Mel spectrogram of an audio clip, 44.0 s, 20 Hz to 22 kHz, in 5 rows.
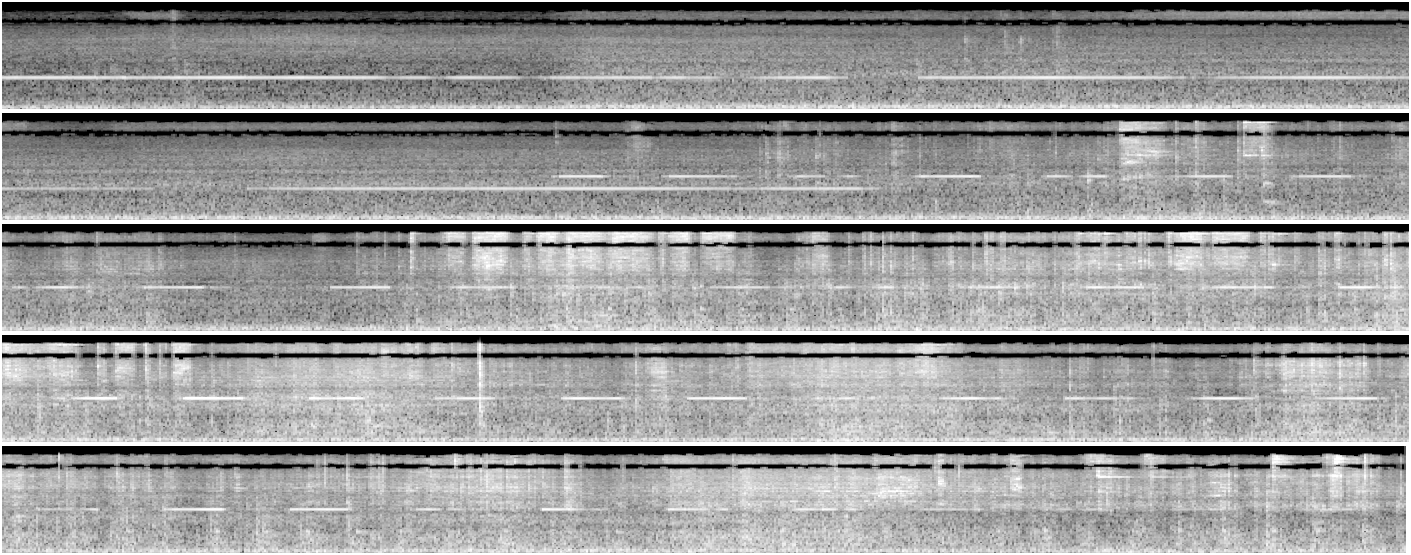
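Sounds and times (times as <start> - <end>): travel alarm beeping: 0.0 - 8.8, 10.5 - 15.6
excavator diesel engine: 0.0 - 43.9
steel tracks rattling: 30.4 - 43.9.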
